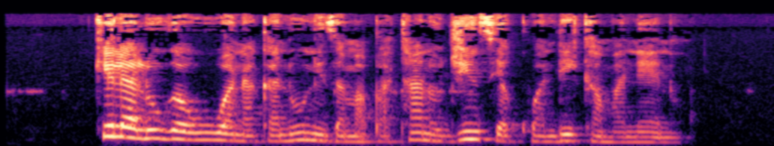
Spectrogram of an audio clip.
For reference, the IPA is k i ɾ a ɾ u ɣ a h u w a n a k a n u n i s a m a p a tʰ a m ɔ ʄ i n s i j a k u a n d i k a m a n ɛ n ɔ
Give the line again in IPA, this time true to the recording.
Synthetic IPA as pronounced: k i l a l u ɣ a h u w a n a k a n u n i z a m a p a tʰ a n ɔ ʄ i n s i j a k u a n d i k a m a n ɛ n ɔ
